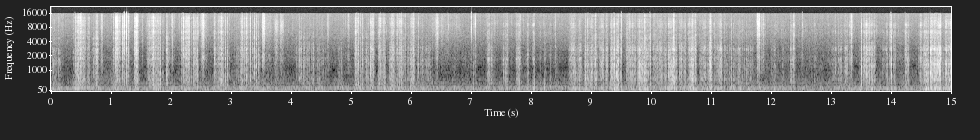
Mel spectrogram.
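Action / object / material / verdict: scrape / felt-tip marker on paper / paper / none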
